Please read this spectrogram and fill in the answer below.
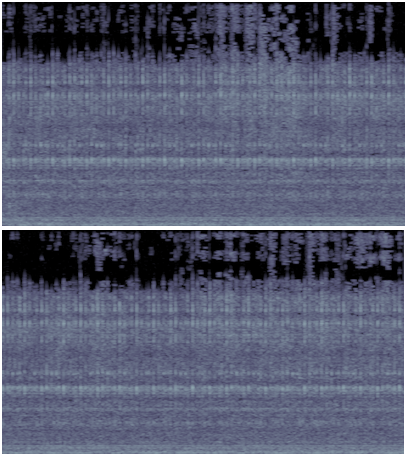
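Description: Steady low machine hum with a faint, even high tone above it and no distinct knocks or cuts standing out.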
